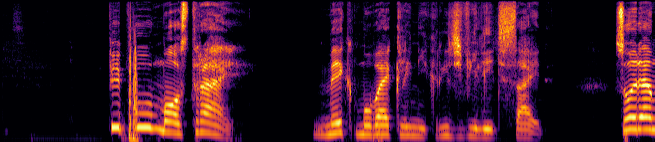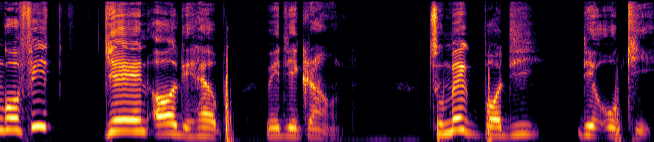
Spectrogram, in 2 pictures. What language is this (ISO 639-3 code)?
pcm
